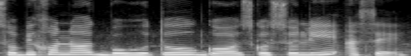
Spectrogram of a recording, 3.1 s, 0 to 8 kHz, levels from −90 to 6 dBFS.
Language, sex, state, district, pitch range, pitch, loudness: Assamese, female, Assam, Kamrup Metropolitan, 230-280 Hz, 240 Hz, -12 LUFS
